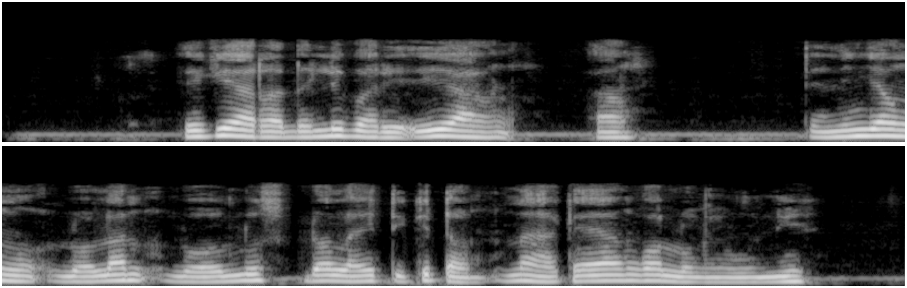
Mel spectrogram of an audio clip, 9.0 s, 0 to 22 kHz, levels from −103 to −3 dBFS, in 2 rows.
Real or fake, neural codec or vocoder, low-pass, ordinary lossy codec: fake; codec, 16 kHz, 4 kbps, FreqCodec, larger model; 7.2 kHz; AAC, 48 kbps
